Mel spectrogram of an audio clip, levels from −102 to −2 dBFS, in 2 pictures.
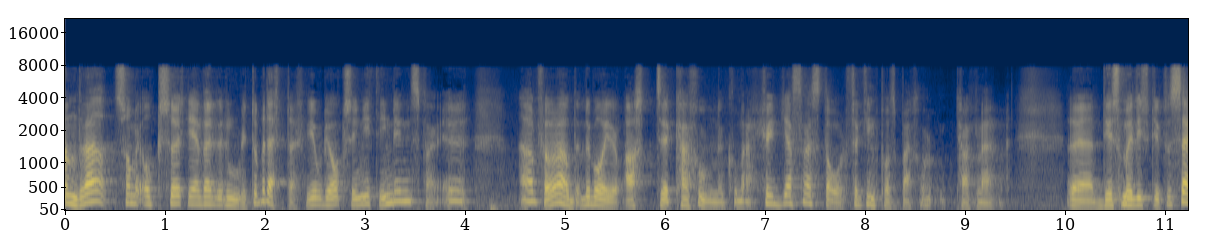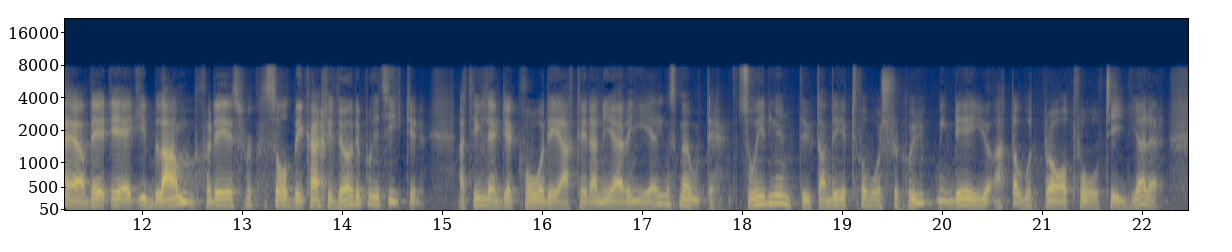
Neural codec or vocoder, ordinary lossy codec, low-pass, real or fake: codec, 16 kHz, 0.5 kbps, FunCodec, trained on LibriTTS, 25 frames a second; none; none; fake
